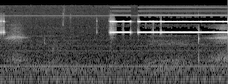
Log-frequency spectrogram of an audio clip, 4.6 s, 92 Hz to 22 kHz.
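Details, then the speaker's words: Orion R545A radio restoration: continuity tester on the tuning gang capacitor is silent mid-travel, then a steady high beep at full travel. Short in the tuning capacitor, possibly multiple shorts, location not yet found. "so here there is no continuity and then when I go all the way to the end there's yet again a short circuit"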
